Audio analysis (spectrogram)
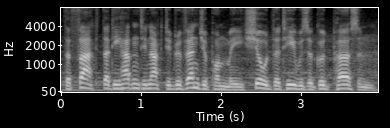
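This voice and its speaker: A man's voice: mid-range voice, a little fast, faint music behind. A man reading a scripted first-person science fiction story as a dramatic narration.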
